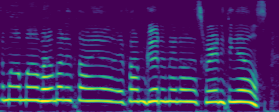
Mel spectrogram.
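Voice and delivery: put-on very high, cracking ten-year-old voice. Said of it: "I'm trying to be, you know, ten-year-old [name]".

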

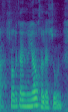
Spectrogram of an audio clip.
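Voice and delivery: ordinary talk, nothing marked

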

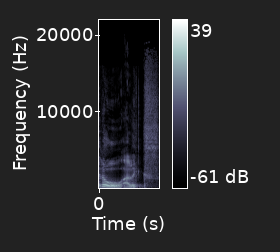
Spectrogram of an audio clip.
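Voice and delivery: put-on sing-song Scottish accent. Joking around during the podcast, one host addresses Alex as a Chris Hoy accent impression. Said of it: "what are you doing that accent?".

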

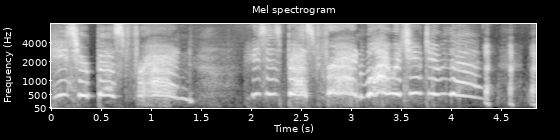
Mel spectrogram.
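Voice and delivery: very high, shrill, very loud crowd screaming. Describing film screenings where the crowd yells at a character, imitating audience screaming. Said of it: "people are screaming".

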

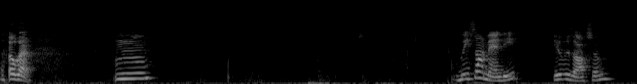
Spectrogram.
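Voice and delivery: talking while chewing into mic. Speaker keeps telling the story while eating fudge, talking while chewing into the mic. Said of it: "don't chew into the microphone".

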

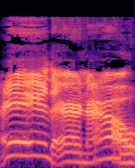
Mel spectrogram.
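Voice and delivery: put-on very high, cranky, swooping old crone voice. Explaining how they voice characters, demonstrating an old crone voice. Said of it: "I can do an old crone".

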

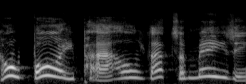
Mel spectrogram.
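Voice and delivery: loud squeaky voice, stretched out. Imagining how the character would react to a gift: Mickey Mouse voice. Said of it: "He'd be like".

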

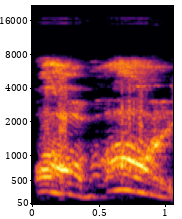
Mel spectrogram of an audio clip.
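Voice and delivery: grown man's scream. Acting out a character hit in the eye: screaming like a grown man. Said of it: "Start screaming like a grown man".

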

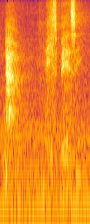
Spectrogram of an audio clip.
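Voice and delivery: put-on little boy's very soft, hushed whisper. Telling a joke, voicing a little boy on the phone: imitating a whispering little boy. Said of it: "whisper again".

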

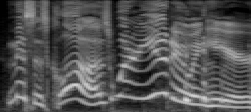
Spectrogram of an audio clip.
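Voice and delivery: very high, slow, swooping, drawn-out character voice. Greeting Missus Claus in character: voice like Don Knotts. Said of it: "Why do I sound like Don Knotts".

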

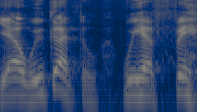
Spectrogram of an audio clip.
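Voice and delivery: attempted put-on Russian accent. Retelling a prank call from Russian radio guys: attempted Russian accent. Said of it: "I can't even do my Russian accent tonight".

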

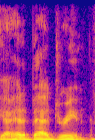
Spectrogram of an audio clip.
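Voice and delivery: normal talking voice

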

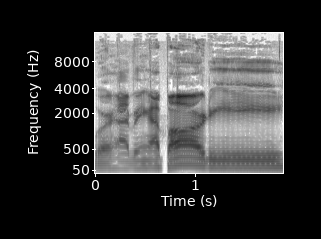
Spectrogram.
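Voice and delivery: slow, creepy voice with "party" drawn out. Asking another speaker about a masked killer's voice: imitating Davey's creepy voice. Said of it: "his voice when he's like".

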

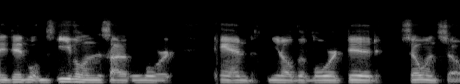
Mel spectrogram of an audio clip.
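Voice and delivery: ordinary talk

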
